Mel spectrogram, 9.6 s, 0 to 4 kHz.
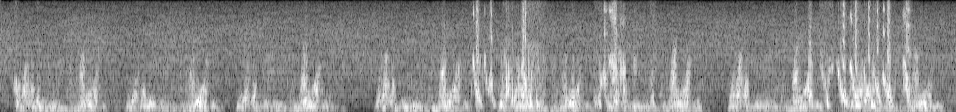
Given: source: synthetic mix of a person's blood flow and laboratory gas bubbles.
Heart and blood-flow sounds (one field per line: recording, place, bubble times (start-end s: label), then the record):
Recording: Doppler ultrasound of blood flow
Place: precordium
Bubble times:
0.12-0.19 s: bubbles
0.35-0.41 s: bubbles
4.67-5.46 s: bubbles
5.92-6.38 s: bubbles
6.48-6.57 s: bubbles
8.18-8.95 s: bubbles
9.01-9.17 s: bubbles
From the record:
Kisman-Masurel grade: 223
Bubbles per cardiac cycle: several, 3 to 8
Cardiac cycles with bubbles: 10 to 50%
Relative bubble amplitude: loud (0.450 to 0.775)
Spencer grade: 2 (many but less than half of the cardiac periods contain bubble signals, singularly or in groups)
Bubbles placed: only in the low amplitude regions of the cardiac cycle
